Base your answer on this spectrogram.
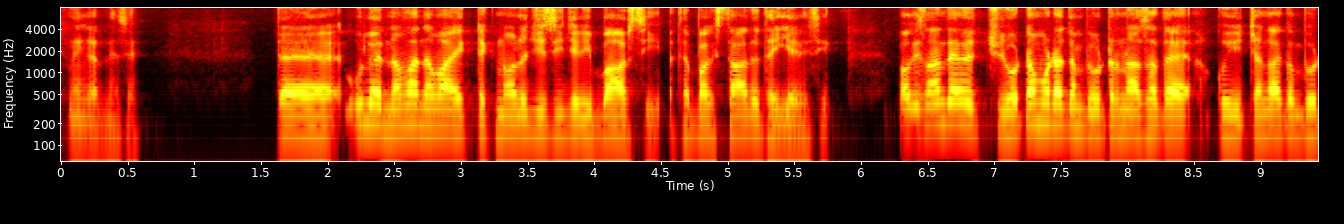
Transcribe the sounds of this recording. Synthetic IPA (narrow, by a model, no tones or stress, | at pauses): knəĩːkəɾneːseː | t̪eːʊ̰leːnəʋãːnəʋãːɪk̚ʈɛːknaːloːd͡ʒiːs̬iːd͡ʒeːɽiːbaːɾsḭːət̪ẽːp̬aːkɪst̪ãːnt̪eːt̪ʰəiːd͡ʒaːnĩːsḭː | paːkɪst̪aːnt̪et͡ʃʰoːʈaːmoːʈaːk̬əmp̬juːʈəɾnãːs̬aːt̪ɛːkoːiːt͡ʃəŋɡaːkəmpjuː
